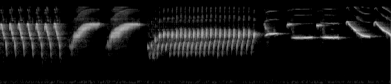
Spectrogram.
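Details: Canary singing as a training model for young birds: fast pulsed trill, two upward-swept whistles, a long rich buzzy rolling phrase, then short high whistled notes and descending sweeps.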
